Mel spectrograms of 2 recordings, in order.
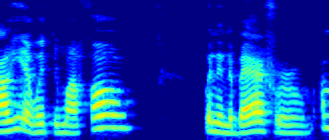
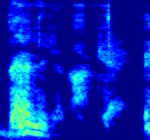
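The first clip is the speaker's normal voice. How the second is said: whispered quote; 5 semitones lower, 15 dB quieter than usual. Retold or imitated. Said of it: "He like".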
